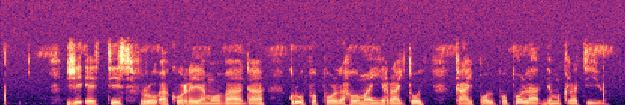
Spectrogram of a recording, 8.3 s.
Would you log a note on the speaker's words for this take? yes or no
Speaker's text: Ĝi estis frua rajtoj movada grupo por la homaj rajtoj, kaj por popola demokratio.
yes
